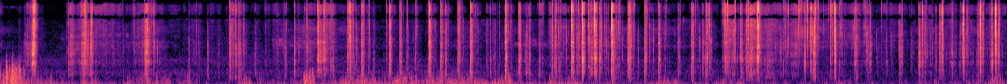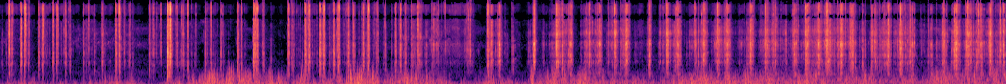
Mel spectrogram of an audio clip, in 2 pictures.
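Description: A clear plastic hook box handled and tilted in the fingers, loose metal fishing hooks rattling and clicking against the plastic in quick, dense clicks. A low rumble joins in about halfway through.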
